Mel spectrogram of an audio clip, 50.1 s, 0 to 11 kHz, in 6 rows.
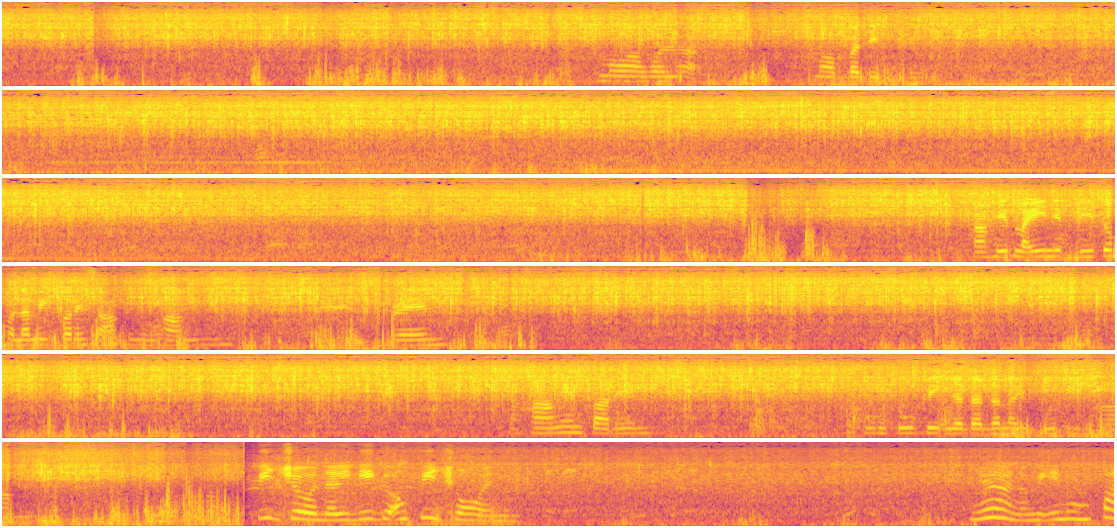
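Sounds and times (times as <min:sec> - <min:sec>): fountain water spraying on paving: 0:00.0 - 0:50.0
wind buffeting microphone: 0:00.4 - 0:35.5, 0:37.1 - 0:50.0
low hum: 0:03.8 - 0:21.2.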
